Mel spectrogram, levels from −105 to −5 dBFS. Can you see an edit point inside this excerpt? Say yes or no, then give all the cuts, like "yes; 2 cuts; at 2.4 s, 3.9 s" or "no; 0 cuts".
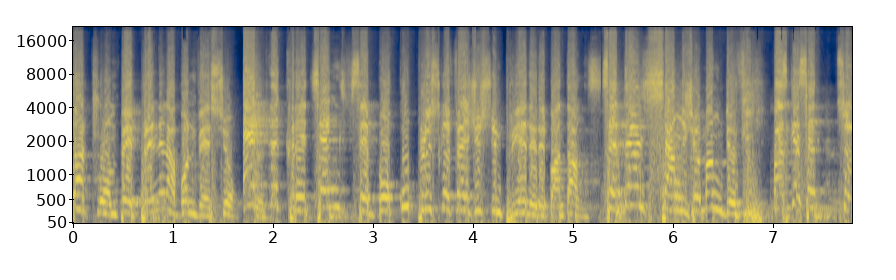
yes; 3 cuts; at 1.7 s, 5.3 s, 7.0 s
